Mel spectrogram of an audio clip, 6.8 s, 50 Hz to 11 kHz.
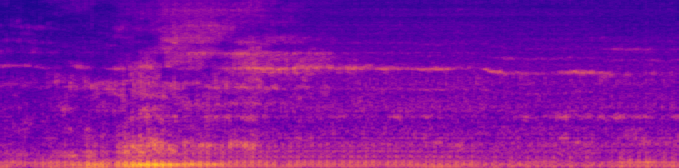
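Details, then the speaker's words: Yamaha Virago 1100 V-twin after carburetor synchronization and lowering the idle speed: brief blip, then a low, steady, even thump at about three beats per second. Normal idle; small popping explosions are attributed to a removed part. "ok I think that I think that it turned out well there because nothing we have synchronized the carburetors"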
